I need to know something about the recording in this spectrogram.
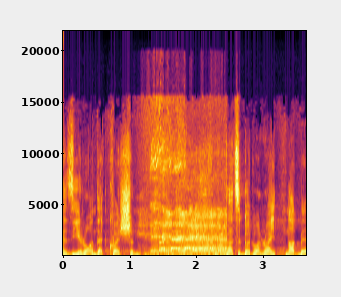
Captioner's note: audience laughing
